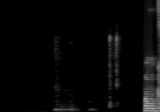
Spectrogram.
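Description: Mostly quiet, with a brief faint low murmur, then two quick faint clicks about a second and a half in, and a voice starting to speak just before the end.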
